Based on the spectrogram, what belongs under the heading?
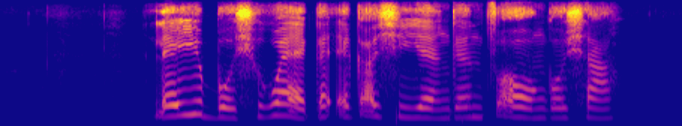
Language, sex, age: Tsonga, female, 19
